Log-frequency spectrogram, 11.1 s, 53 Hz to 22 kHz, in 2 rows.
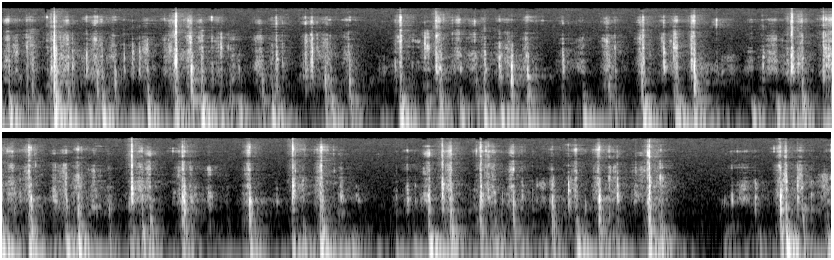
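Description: Fingertips of both hands type on an Epomaker NiZ Plum Atom 68, a 68-key compact mechanical keyboard with white and purple PBT plastic keycaps, resting on a wooden desk. A steady stream of short, muted key clacks comes through, dominated by low thocky body with only faint brightness. Each stroke decays almost instantly.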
